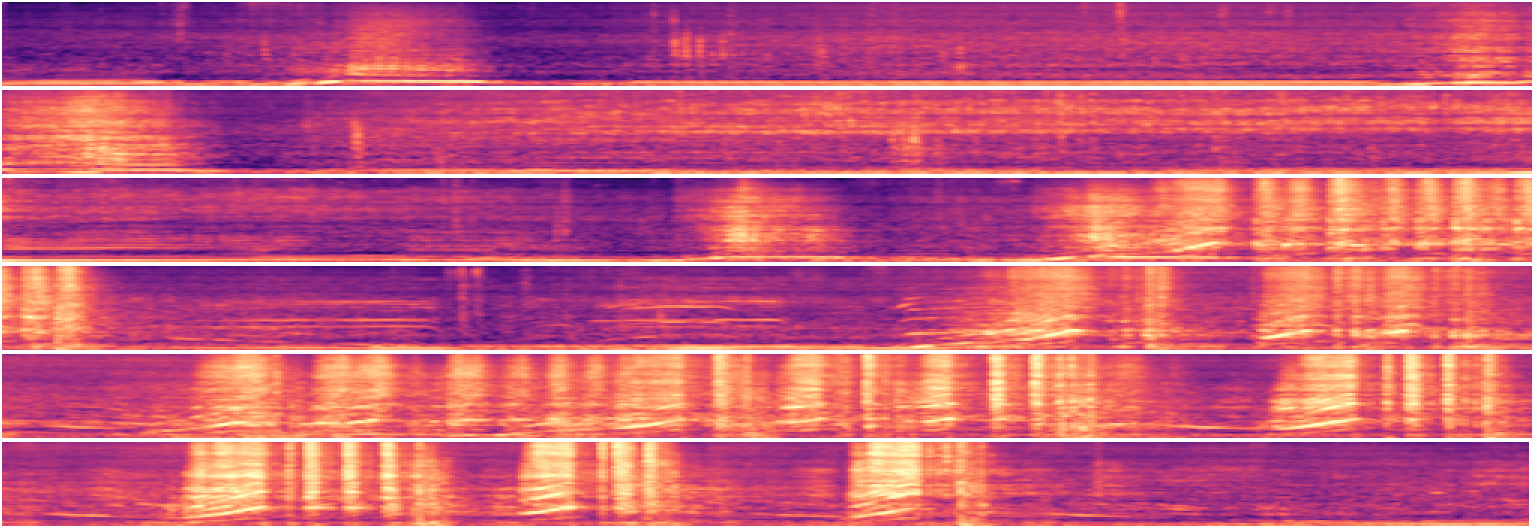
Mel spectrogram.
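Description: Engines of custom show cars idling and being blipped, with repeated short revs rising and falling, as the cars roll slowly past. In the second half the revs come faster, mixed with many sharp pops.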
